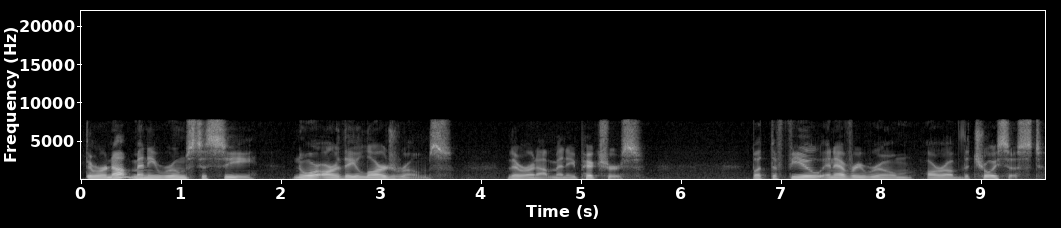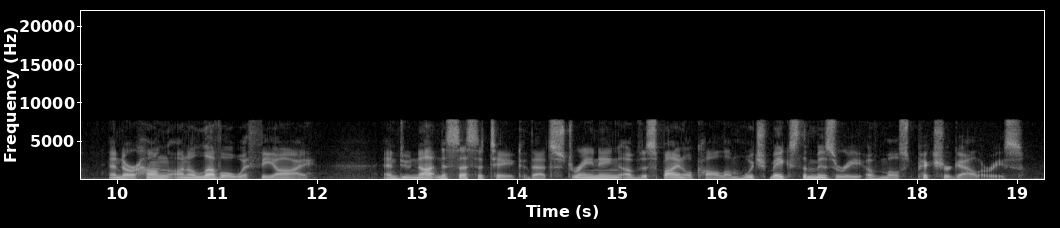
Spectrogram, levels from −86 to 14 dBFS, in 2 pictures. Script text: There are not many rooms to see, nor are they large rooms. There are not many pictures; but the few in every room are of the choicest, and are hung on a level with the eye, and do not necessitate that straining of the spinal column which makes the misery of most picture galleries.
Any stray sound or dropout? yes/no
no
